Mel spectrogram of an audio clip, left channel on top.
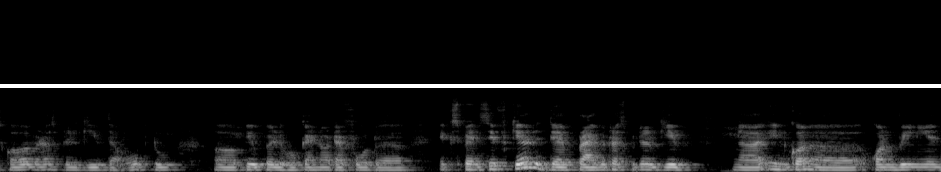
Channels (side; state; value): left; silent; 58 dB below the other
